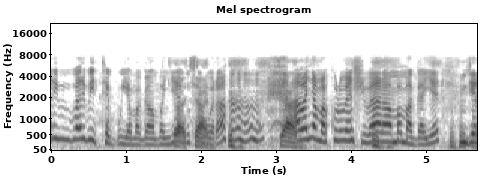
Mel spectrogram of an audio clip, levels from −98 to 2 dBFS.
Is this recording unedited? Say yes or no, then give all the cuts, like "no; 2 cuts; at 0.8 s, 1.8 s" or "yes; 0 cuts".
yes; 0 cuts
